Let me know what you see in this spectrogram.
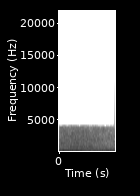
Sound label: close door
